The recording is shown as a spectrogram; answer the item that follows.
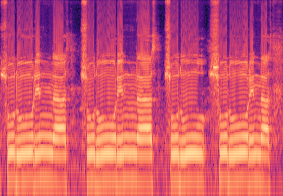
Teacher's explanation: सुदू नहीं पढ़ना बल्कि सुदू सुदू। पेश को लंबा करना है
